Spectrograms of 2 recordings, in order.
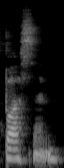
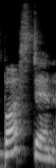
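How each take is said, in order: First: The word has only an s sound in the middle. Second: The word has a t sound in the middle. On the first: The slang said the way young people say it. The speaker calls it right. "don't say that. It's bussin'" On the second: An older person misusing new slang. The speaker calls it wrong. "he just kept saying it's bustin'"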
